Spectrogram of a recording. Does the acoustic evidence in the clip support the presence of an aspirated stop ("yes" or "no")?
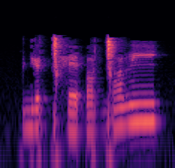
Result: yes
